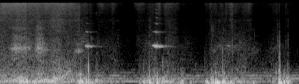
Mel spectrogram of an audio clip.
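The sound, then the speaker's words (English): An old bed creaks and squeaks repeatedly, with short high-pitched squeals over low groaning creaks in an uneven rhythm, fairly loud, with no one talking. “this bed is so old It's squeaky, dude.”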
